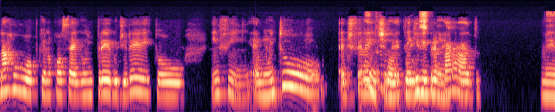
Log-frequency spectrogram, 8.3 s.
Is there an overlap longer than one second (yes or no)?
yes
